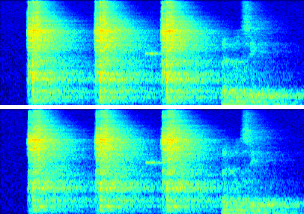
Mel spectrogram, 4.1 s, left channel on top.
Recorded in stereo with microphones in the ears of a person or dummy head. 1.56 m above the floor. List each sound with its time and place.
0.3 s a camera shutter: 55° left (ahead or behind), 3 m
2.9 s a man speaking: 20° left (ahead or behind), 5.5 m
